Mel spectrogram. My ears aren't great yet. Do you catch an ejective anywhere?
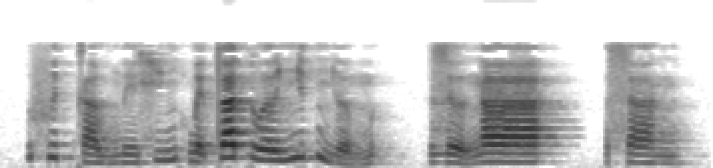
no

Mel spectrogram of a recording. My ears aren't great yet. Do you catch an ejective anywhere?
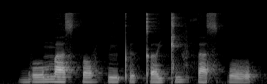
yes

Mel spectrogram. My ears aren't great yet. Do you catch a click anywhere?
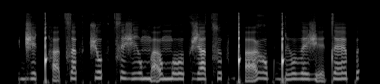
yes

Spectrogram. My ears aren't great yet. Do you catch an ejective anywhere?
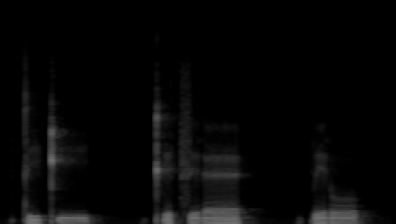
yes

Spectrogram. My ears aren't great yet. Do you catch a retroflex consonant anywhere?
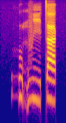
no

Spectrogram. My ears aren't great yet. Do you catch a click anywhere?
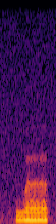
no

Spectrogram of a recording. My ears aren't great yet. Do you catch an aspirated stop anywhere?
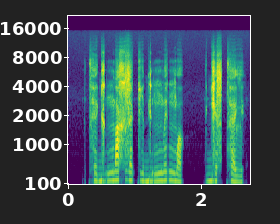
yes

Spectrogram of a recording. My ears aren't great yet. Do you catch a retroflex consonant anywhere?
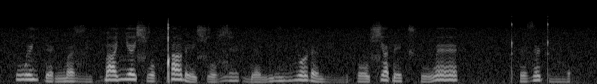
yes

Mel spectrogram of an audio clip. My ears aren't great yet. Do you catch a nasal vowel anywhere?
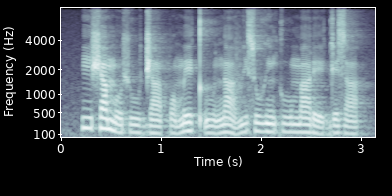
yes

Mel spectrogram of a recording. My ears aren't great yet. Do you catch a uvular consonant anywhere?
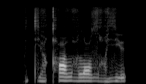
yes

